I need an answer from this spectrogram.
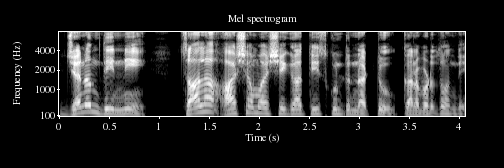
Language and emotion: Telugu, neutral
